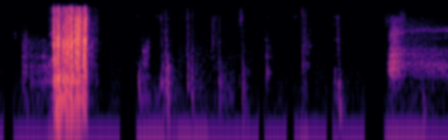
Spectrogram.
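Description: A single quick, loud riffle of tarot cards being shuffled, then a few faint taps and clicks, and a short papery slide near the end as three cards are drawn: the Seven of Coins, Knight of Wands and Knight of Swords. No one speaks.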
